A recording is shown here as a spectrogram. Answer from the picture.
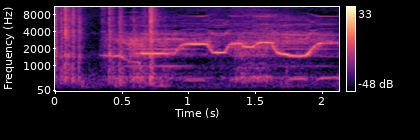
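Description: A click as the button on a North Pole Communicator toy is pressed, then the toy's electronic tune of pure, whistle-like tones stepping up and down, opening the call to the North Pole.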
